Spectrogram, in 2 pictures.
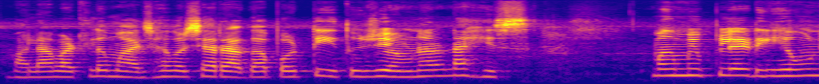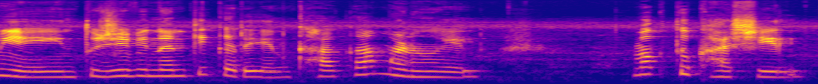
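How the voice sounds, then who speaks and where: A woman's voice: a little high, moderate pace, a bit bright, lightly acted, rough recording. Woman voicing a teasing young husband. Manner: teasing, mocking. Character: teasing male professor husband, cocky and playful.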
